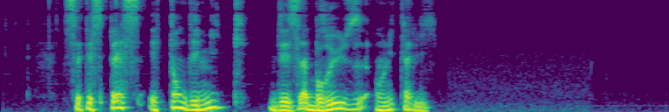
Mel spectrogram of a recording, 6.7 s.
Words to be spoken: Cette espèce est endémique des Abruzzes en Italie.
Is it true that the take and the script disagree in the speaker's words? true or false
false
